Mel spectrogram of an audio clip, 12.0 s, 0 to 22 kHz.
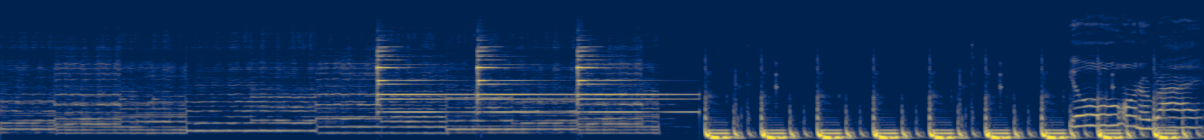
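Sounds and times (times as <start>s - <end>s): bright bell chimes: 3.8s - 7.0s
sustained synth chords: 3.8s - 7.0s.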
